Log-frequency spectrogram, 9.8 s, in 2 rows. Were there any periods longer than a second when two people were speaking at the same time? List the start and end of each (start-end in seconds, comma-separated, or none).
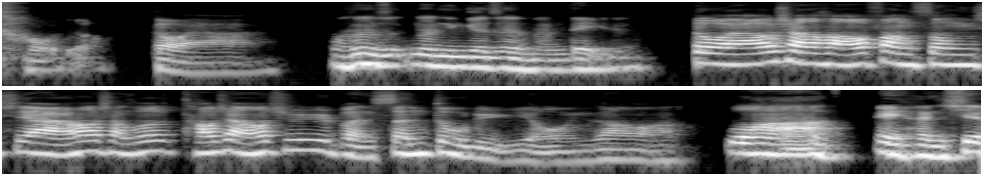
none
